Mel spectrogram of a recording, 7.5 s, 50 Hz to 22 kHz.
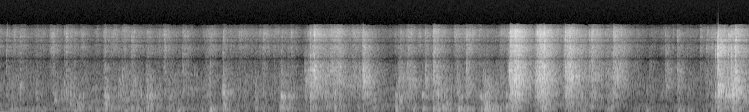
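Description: Mastiff puppies' claws and paws clicking and pattering on a hard wooden floor as they scamper about. There are a few louder bursts, about 3 seconds in, around 5 seconds in, and just before the end.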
